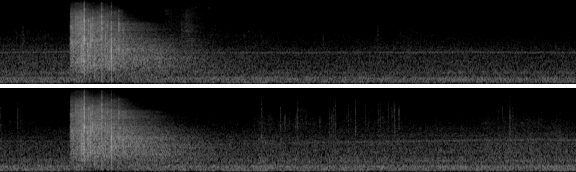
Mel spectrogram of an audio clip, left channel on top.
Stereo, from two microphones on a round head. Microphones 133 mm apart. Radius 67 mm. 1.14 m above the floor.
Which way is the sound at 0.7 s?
20° left (ahead or behind).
